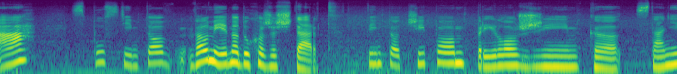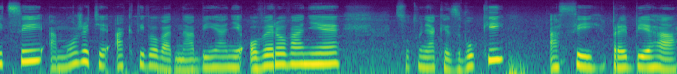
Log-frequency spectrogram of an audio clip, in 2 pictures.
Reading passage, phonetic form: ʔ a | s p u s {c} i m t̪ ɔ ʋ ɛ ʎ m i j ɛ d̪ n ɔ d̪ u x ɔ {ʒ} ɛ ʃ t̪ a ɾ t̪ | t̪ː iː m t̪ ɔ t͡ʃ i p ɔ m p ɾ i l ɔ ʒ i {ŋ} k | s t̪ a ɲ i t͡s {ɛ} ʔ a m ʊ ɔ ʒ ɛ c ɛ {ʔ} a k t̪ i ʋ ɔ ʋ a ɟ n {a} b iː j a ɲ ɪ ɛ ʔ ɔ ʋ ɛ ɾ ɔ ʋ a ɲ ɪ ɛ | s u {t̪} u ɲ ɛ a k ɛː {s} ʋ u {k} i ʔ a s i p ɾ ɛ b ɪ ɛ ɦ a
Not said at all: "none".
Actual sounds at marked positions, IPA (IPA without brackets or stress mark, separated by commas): c, ʒ, m, i, ʔ, a, t̪, z, k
